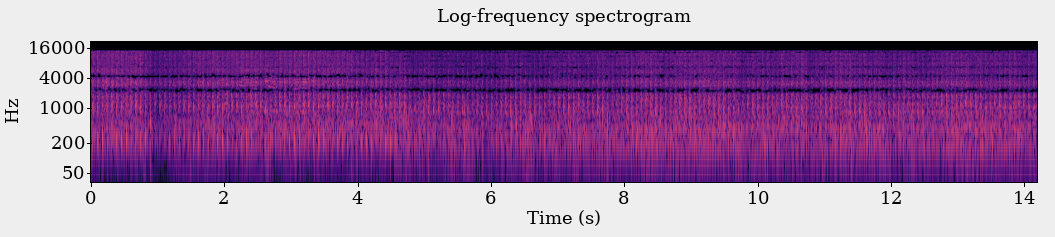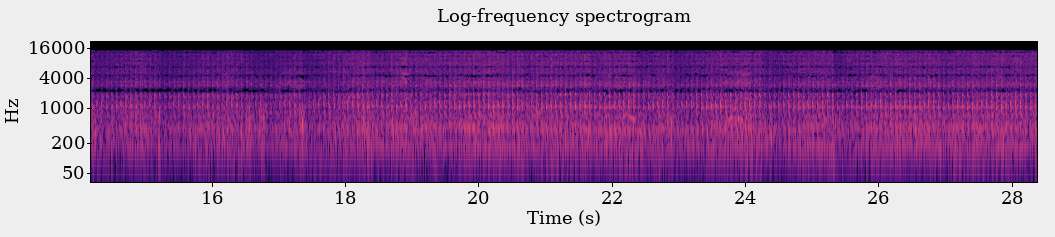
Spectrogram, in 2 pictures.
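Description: Small fishing boat's engine running steadily while the boat is underway.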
